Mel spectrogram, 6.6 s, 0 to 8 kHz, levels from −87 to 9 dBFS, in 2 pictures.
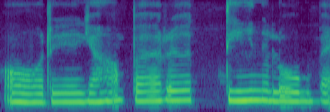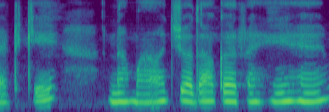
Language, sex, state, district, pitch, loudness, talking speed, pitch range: Hindi, female, Rajasthan, Bikaner, 200 Hz, -18 LUFS, 110 wpm, 195-215 Hz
